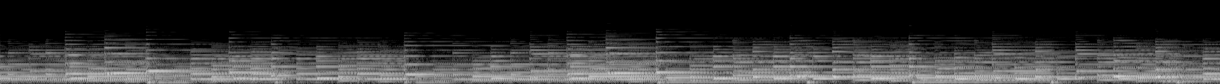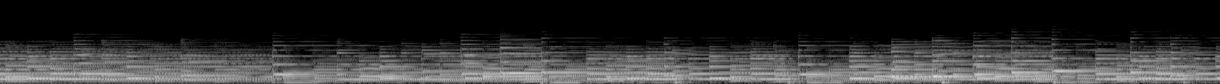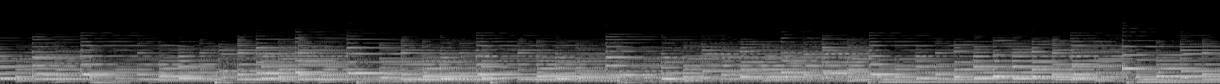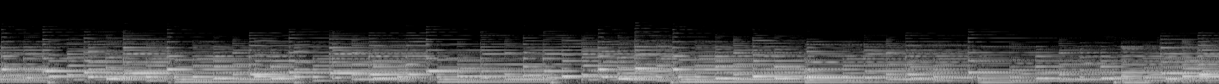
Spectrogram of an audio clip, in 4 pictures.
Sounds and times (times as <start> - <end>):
Classical music: 0.0 - 48.7.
